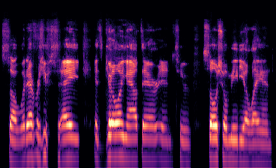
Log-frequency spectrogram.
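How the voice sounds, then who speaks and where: A man's voice: on the high side, flat delivery, slow pace, warm tone, smooth, no room sound. An older man from New Jersey hosting an unscripted podcast, chatting in a casual, rambling, jokey way. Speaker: podcast host.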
